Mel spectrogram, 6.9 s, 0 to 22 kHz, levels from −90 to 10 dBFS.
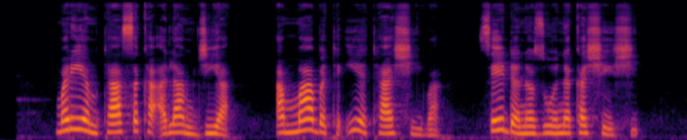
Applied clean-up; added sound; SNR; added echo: none; none; none; none.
